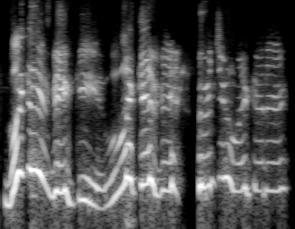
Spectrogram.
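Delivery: giggly delighted cries over Vicky's comeback; excited gushing. Real, not acted. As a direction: rave about her like a delighted fan.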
